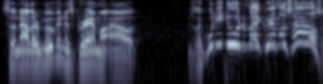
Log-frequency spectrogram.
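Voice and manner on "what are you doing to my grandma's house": very high mock-outraged voice; indignant grandson. Grandson to people moving grandma out, indignant. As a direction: squeal it as an imitated protest. Retold character confronting movers.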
